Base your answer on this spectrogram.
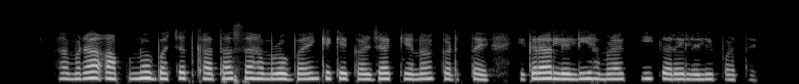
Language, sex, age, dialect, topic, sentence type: Maithili, female, 18-24, Angika, banking, question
